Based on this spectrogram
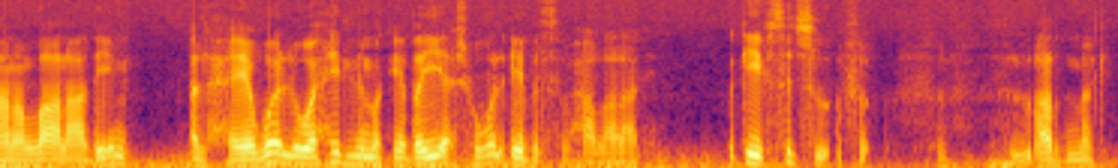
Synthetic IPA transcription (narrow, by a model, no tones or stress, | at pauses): anəlˤːɑhlʕɑd̪ˤimʔəlħajæwænlwaħid̪limækæjd̪ˤɑjːəʕʃhʊwːælʔəbəlsʊbħanɑlˤːɑlʕɑ̰d̪ˤimkæjəfsəʃ | ilʔɑ̰ɾˤd̪ˤmæk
